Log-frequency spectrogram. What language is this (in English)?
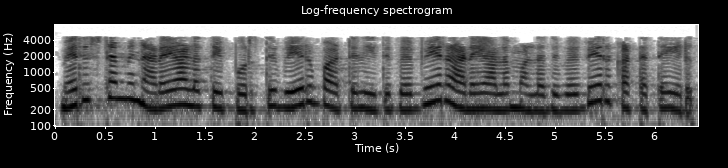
Tamil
